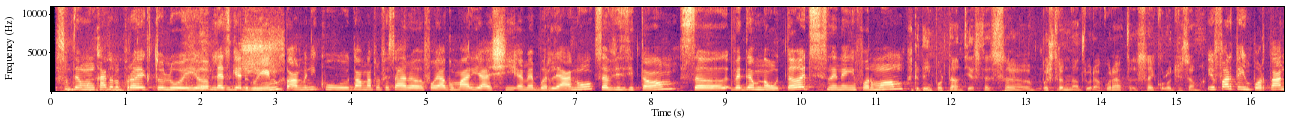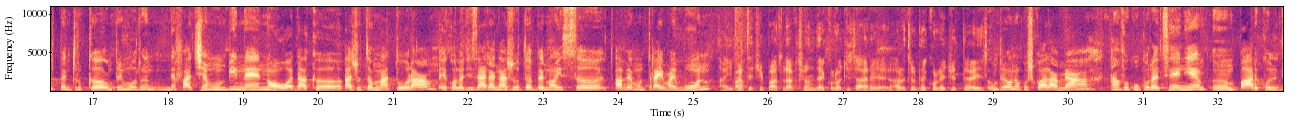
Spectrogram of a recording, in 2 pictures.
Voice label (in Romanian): vox copii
